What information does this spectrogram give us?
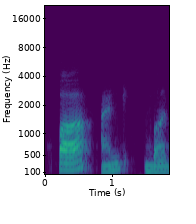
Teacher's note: These two letters are bilabial. Bilabial means touching two lips.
